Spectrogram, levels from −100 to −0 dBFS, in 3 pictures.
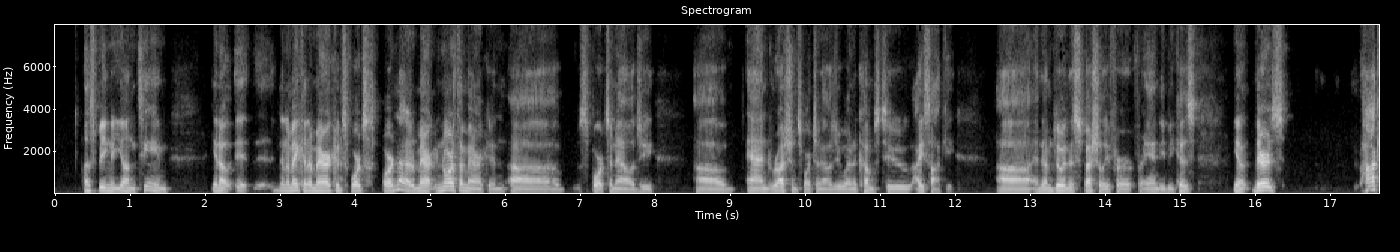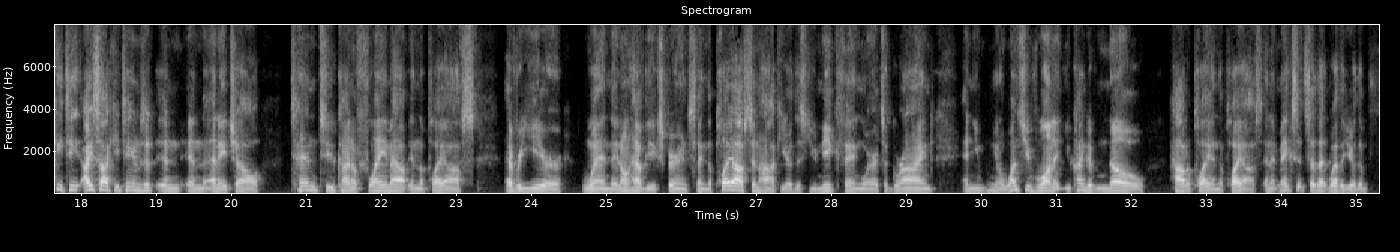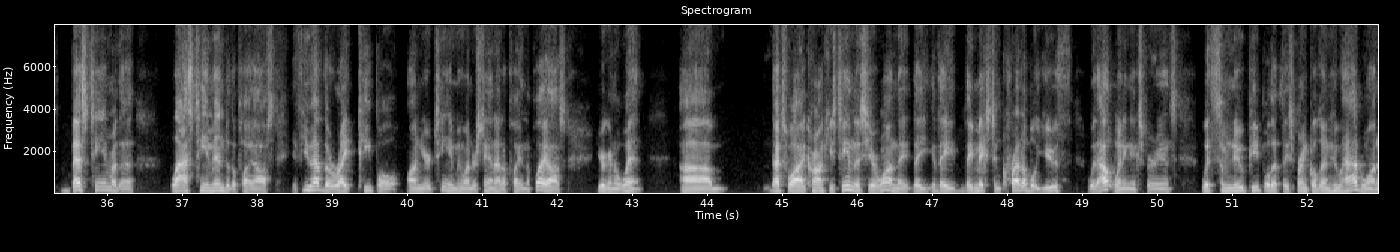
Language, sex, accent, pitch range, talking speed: English, male, American, 120-140 Hz, 195 wpm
